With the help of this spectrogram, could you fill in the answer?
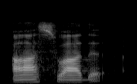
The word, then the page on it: asvada: Pali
